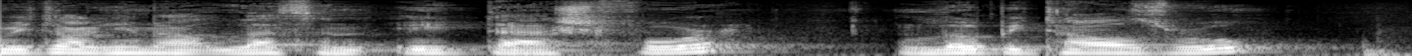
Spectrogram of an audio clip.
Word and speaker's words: L'Hôpital: Otherwise, his name should be L'Hôpital. That's how you say it.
